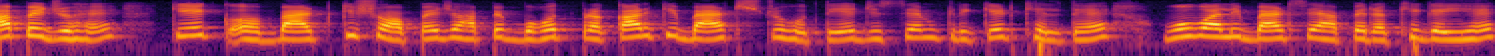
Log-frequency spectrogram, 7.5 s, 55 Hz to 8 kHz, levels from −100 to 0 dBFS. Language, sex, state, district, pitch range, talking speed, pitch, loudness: Hindi, female, Goa, North and South Goa, 250-300 Hz, 265 wpm, 275 Hz, -19 LUFS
